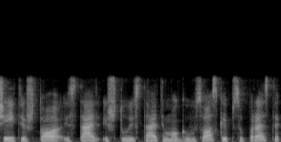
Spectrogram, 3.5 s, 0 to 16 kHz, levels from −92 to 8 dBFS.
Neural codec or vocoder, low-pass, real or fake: none; 7.2 kHz; real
